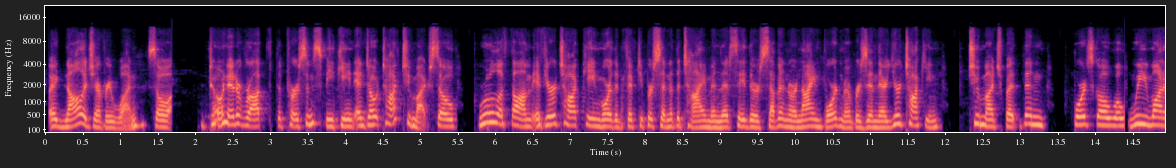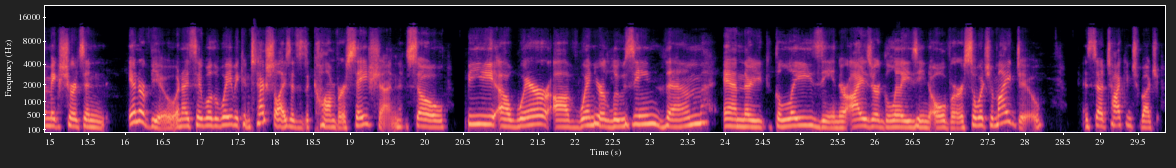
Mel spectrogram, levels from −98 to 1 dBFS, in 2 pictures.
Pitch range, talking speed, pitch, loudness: 170-220 Hz, 185 wpm, 190 Hz, -21 LUFS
